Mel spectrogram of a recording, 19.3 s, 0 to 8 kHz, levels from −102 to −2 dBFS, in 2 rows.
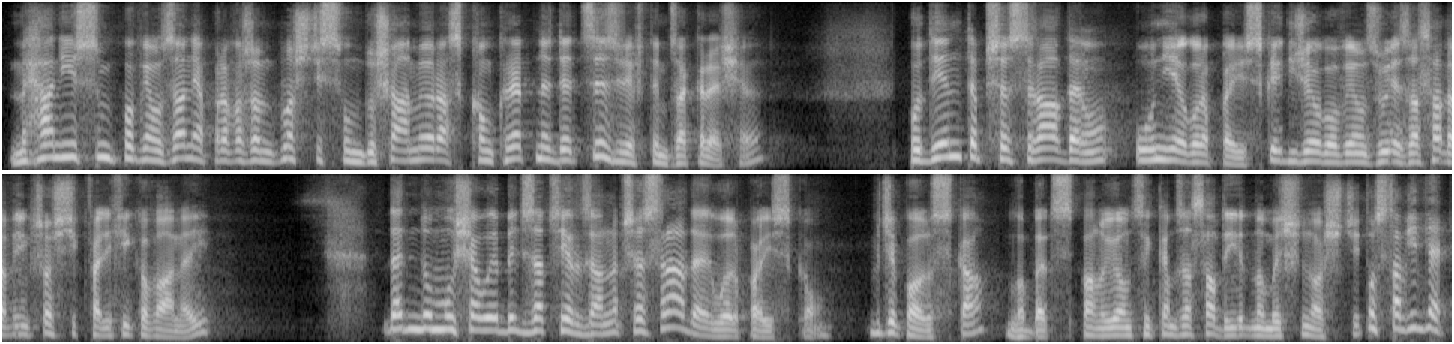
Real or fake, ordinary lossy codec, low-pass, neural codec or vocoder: fake; none; none; codec, 16 kHz, 0.8 kbps, ZipCodec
